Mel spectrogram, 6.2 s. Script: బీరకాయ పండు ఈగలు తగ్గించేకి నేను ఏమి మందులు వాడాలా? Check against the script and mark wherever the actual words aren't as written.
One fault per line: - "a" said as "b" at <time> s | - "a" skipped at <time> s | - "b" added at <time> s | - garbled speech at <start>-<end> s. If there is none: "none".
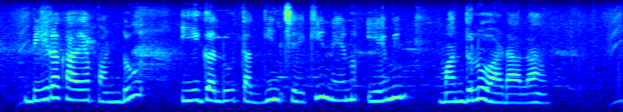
none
